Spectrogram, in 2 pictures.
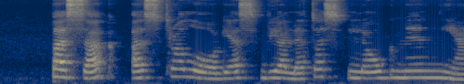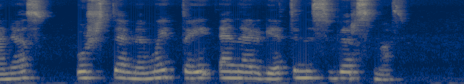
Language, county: Lithuanian, Panevėžys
